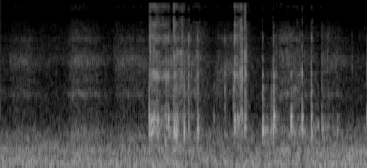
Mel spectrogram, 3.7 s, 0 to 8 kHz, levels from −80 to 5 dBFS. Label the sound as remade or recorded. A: recorded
